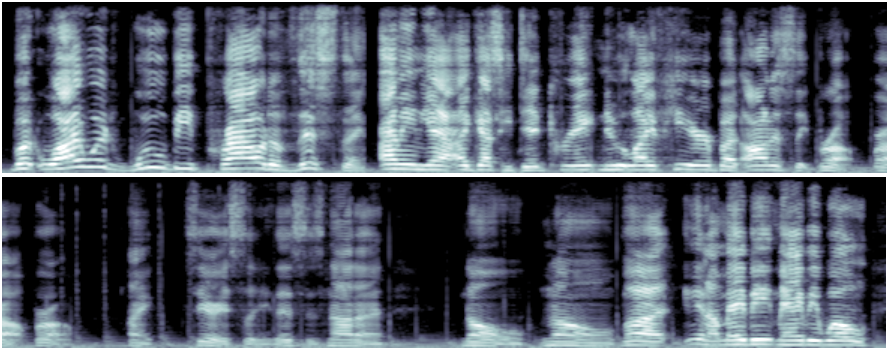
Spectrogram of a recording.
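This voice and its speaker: Bright, high-voiced man doing sarcastic commentary. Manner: sarcastic, opinionated, emphatic. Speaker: YouTube commentator and host. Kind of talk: casual video commentary.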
